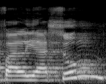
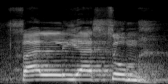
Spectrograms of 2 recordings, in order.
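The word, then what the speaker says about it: فَلْيَصُمْهُ: Jangan hilangkan huruf H-nya. Falyasum. Nah, tipsnya biar biar H-nya ada adalah ya ee huruf shadnya agak dihentak suaranya ya. Karena kalau falasum nanti eh-nya tuh malas gitu. Jadi falyasum beda enggak? Sumh ada. Ingat huruf terakhirnya bukan mim tapi ha.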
